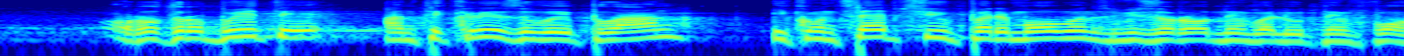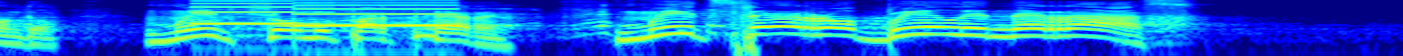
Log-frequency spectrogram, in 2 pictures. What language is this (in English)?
Ukrainian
